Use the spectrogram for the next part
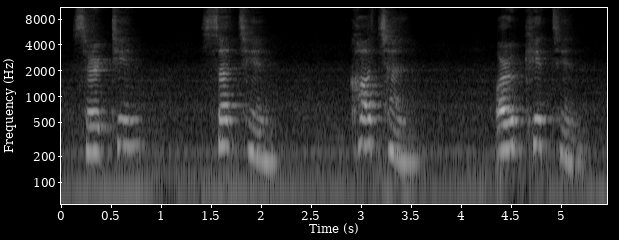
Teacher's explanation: these words are pronounced with a glottal t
